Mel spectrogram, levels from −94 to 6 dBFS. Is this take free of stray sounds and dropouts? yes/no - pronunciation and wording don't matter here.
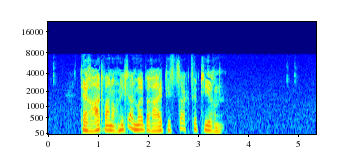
yes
